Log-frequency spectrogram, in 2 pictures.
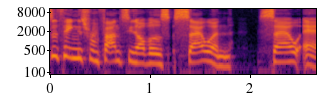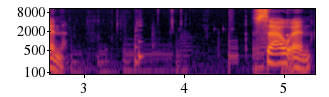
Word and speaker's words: Samhain: Samhain. Samhain. Samhain. How do you know the MH is supposed to be pronounced in Ireland?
